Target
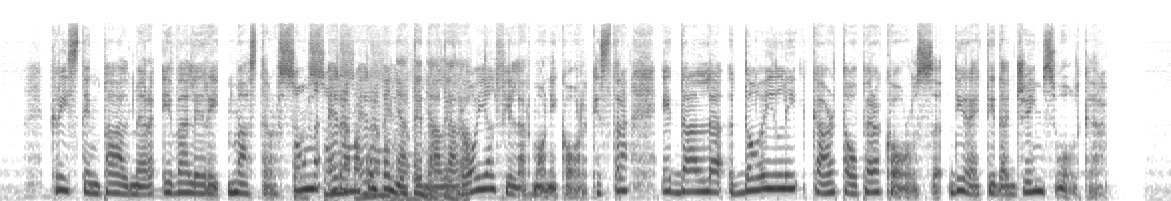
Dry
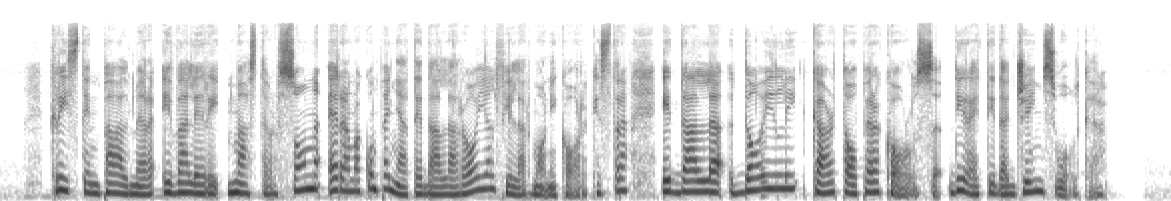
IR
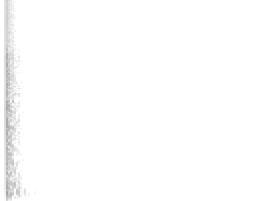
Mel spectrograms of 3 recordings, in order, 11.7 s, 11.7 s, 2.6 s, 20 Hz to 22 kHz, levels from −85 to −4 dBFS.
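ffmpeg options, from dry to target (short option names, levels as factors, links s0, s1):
-filter_complex "[0:a]aecho=1:1:3.5:0.9,alimiter=limit=0.0944:level=0:latency=1:release=95,asettb=1/sr,asplit=3[s0][s1][s2];[s0]atrim=end=2.614[s3];[s1]atrim=start=2.61:end=4.7,asetpts=PTS-STARTPTS,afade=t=in:d=0.004:c=qsin,afade=t=out:st=2.086:d=0.004:c=qsin,asplit=6[s4][s5][s6][s7][s8][s9];[s5]adelay=302,afreqshift=-78,volume=0.562[s10];[s6]adelay=604,afreqshift=-156,volume=0.214[s11];[s7]adelay=906,afreqshift=-234,volume=0.0813[s12];[s8]adelay=1208,afreqshift=-312,volume=0.0309[s13];[s9]adelay=1510,afreqshift=-390,volume=0.0117[s14];[s4][s10][s11][s12][s13][s14]amix=inputs=6:normalize=0,atrim=end_sample=92169[s15];[s2]atrim=start=4.696[s16];[s3][s15]acrossfade=d=0.004:c1=hsin:c2=qsin[s17];[s17][s16]acrossfade=d=0.004:c1=qsin:c2=hsin"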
